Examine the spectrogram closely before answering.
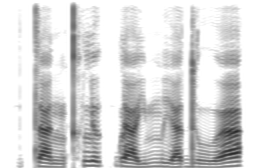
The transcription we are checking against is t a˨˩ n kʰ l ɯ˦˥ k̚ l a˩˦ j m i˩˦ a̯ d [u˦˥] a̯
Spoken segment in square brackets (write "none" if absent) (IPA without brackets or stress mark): u˩˦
